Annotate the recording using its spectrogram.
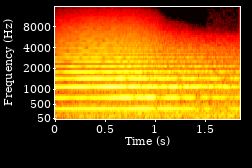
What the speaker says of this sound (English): That's the sound of the final warning horn to clear the hangar.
